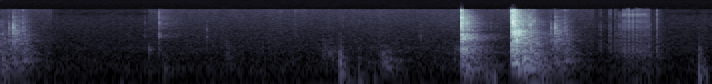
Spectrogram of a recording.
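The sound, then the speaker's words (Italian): Key turning in a door lock and the door swinging open in a video game: a few faint clicks, then two louder thuds close together and a softer knock at the end. “nella stanza di James, usiamo la sua chiave e entriamo in questo luogo.”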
